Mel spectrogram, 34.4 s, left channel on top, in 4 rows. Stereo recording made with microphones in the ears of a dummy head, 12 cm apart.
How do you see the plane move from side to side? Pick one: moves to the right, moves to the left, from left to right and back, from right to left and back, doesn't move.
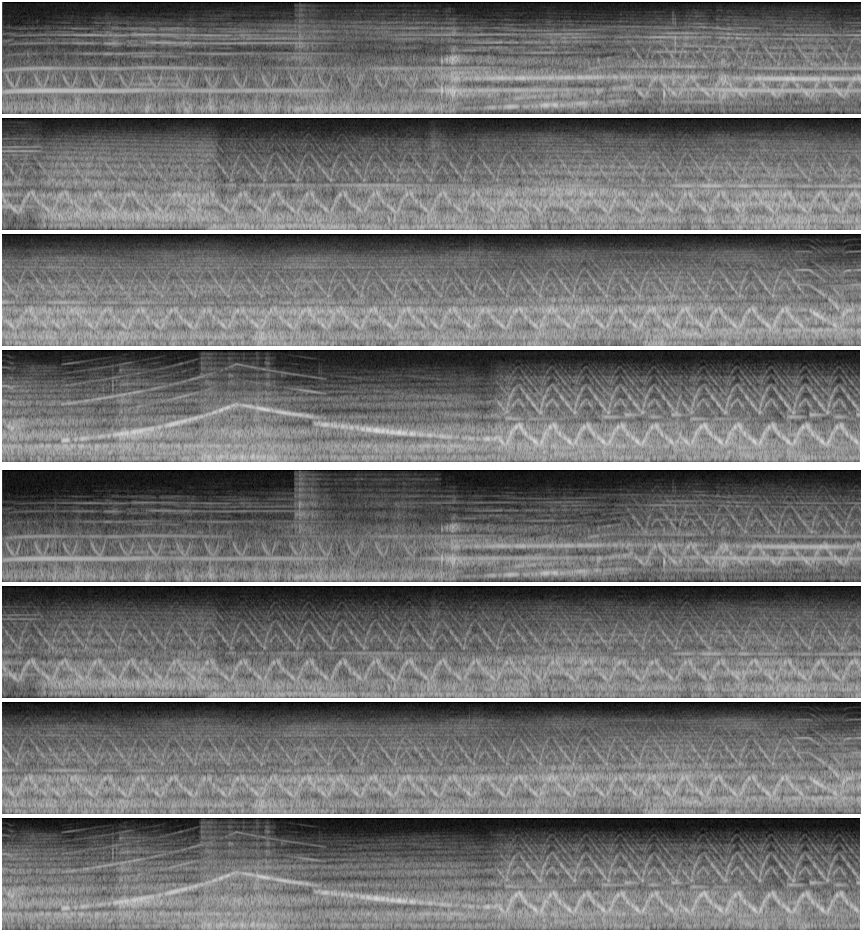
moves to the right.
